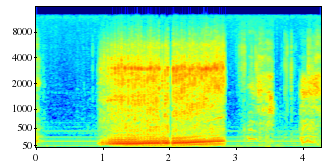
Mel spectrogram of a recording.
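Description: A vehicle engine is turned over from the driver's seat and runs loudly for about two seconds. Its pitch rises in the second half, then it cuts off suddenly.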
